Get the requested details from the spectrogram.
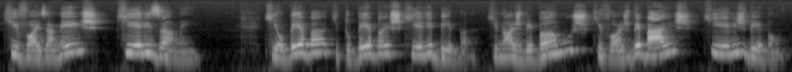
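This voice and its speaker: A woman teaching a grammar lesson, chanting conjugations in slow drills and speaking straight to the viewer. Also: a little high. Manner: addresses the viewer directly, repeating key points. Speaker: Portuguese teacher.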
